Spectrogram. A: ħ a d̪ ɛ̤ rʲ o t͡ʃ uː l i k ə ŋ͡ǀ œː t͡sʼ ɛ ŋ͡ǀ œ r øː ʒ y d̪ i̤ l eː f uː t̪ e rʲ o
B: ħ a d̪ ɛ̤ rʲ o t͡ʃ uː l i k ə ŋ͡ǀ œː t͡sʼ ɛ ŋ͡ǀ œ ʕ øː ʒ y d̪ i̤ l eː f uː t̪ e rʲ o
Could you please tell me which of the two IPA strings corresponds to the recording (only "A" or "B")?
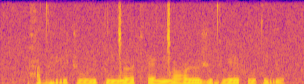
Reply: B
